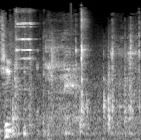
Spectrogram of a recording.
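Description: Small metal clinks and a brief metallic ring, then a few light clicks, as a hand tool works small screws into a metal bracket blind, by feel.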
